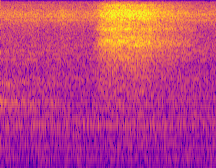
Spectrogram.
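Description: One audible breath from a man holding a yoga pose: a soft hiss about a second long that starts about a second in, over quiet room tone.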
